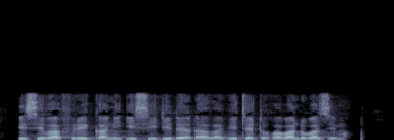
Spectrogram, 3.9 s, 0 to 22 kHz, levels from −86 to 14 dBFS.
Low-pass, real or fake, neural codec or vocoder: 7.2 kHz; real; none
